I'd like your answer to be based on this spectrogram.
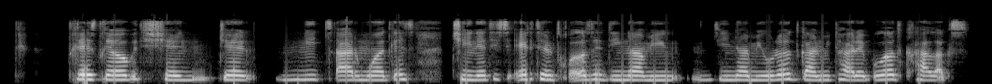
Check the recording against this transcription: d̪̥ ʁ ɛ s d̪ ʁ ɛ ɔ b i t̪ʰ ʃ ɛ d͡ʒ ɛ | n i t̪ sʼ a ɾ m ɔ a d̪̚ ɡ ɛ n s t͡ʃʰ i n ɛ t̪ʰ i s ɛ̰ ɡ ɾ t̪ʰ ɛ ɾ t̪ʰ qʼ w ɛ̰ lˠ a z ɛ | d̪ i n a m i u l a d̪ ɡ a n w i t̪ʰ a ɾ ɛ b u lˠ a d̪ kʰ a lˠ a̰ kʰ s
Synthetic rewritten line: d̪̥ ʁ ɛ s d̪ ʁ ɛ ɔ b i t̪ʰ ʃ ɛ d͡ʒ ɛ | n i t̪ sʼ a ɾ m ɔ a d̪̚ ɡ ɛ n s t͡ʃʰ i n ɛ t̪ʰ i s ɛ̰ ɾ t̪ʰ ɛ ɾ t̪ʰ qʼ w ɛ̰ lˠ a z ɛ | d̪ i n a m i u ɾ a d̪ ɡ a n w i t̪ʰ a ɾ ɛ b u lˠ a d̪ kʰ a lˠ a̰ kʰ s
